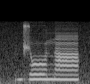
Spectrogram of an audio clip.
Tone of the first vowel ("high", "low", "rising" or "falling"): high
